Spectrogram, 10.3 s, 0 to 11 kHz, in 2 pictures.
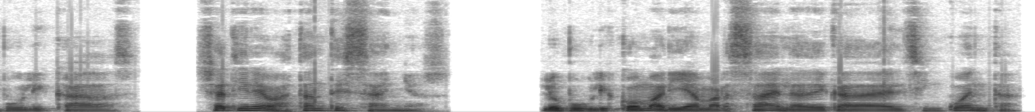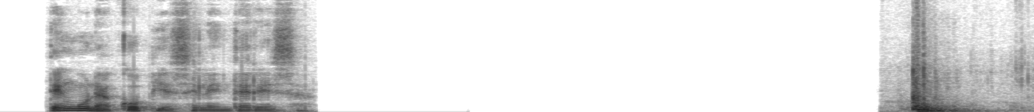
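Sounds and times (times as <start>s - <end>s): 
speech: 0.0s - 6.8s
car door shutting with a solid thunk: 9.6s - 10.3s.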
